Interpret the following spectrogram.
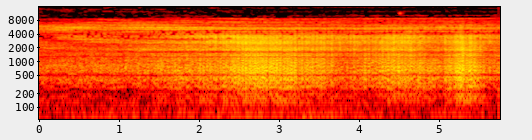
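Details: AC coil leak heard through an ultrasonic leak detector as pressure is lowered to about 5 psi; steady hiss swelling in waves, still detected at low pressure: coil is leaking.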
